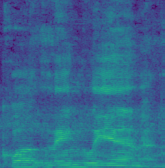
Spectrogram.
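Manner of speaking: "Qualangliana" stretched out slowly, every syllable given its own weight; slow careful try. Real, not acted. Streamer trying a viewer's name again, slow and unsure. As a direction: take it slowly, testing "Qualangliana" one piece at a time. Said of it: "I'm butchering your name".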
